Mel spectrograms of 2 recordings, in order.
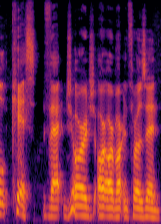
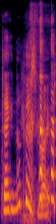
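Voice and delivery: higher, cheeky British "Taking the piss, mate"; British accent; 9 semitones higher than usual. Acted. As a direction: toss it off like a London lad. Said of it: "That was a good accent, [name]".

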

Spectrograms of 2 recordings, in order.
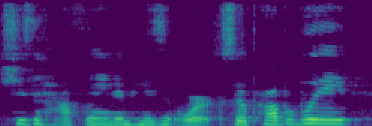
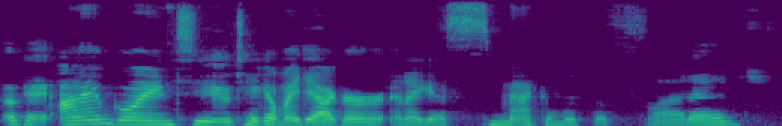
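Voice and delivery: ordinary talk

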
